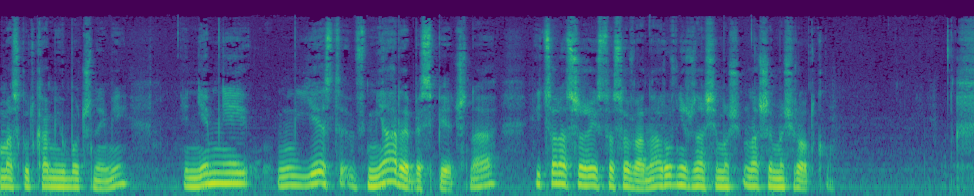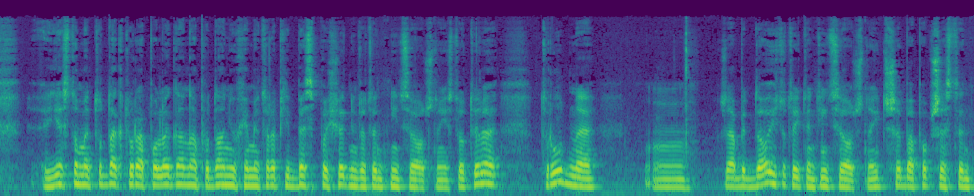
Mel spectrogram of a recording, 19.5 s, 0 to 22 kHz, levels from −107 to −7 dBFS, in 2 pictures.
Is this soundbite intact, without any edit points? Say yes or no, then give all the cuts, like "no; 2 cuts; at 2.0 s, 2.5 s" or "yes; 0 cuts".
yes; 0 cuts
